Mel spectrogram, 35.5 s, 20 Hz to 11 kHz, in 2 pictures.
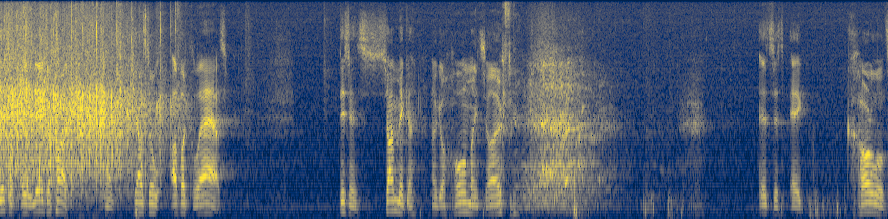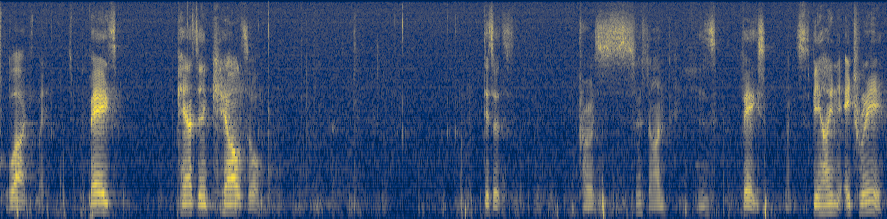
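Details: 22-year-old man with severe autism who lost language at about 15 months, had years of speech therapy and says only a few sentences a day; mother warns most is hard to understand; speech impairment in severe autism.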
